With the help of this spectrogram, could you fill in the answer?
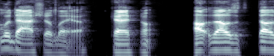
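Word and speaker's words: Li-Dasha: not move right here this is spelled Li Dash uh this is pronounced lead Dasha God I hate drawing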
